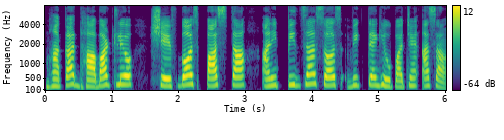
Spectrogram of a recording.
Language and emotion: Goan Konkani, neutral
